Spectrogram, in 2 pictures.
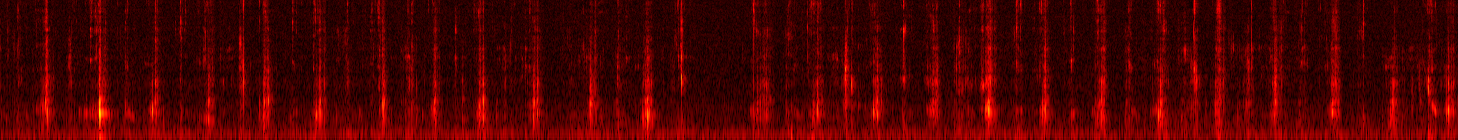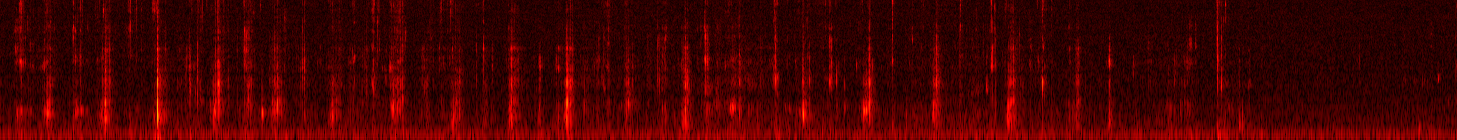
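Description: Close-miked chewing of raw seafood, a steady run of sharp clicks about three a second that stops near the end.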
